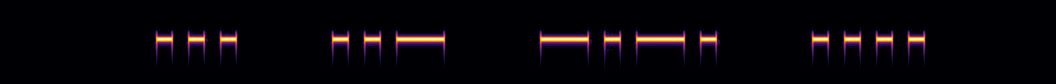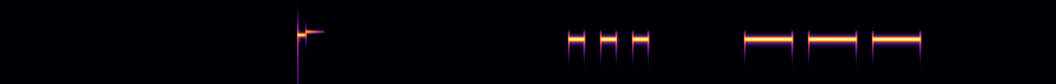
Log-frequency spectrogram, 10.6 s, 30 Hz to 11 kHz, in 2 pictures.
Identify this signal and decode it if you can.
Morse code, heard as a keyed tone, about 15 wpm, spaced as for 11 wpm, 700 Hz. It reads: SUCH SO
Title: 2x Character Spacing - Top 200 Words - 15wpm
